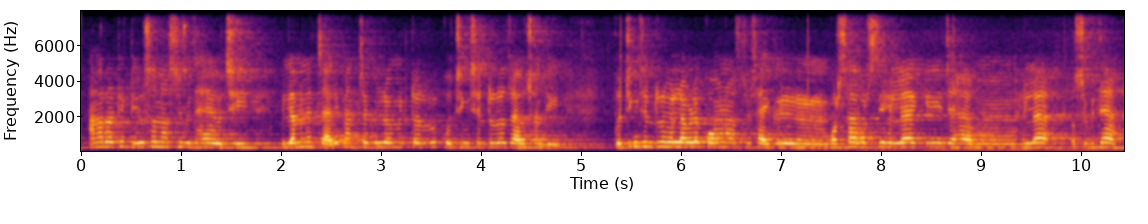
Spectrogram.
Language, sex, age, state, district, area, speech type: Odia, female, 45-60, Odisha, Nayagarh, rural, spontaneous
